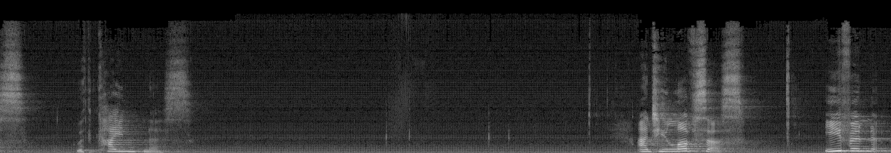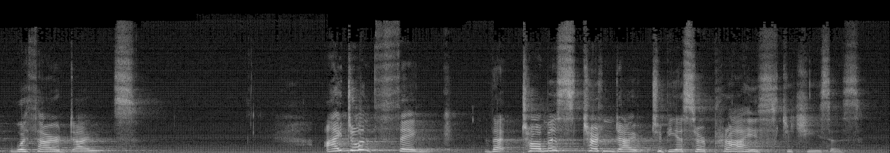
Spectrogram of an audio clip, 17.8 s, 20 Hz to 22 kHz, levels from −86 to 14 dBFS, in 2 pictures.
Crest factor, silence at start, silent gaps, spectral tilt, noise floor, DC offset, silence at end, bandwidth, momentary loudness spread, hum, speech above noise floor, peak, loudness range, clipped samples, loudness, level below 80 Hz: 20 dB; 0 s; none; -2 dB/octave; -45 dBFS; under 0.1%; 0.3 s; over 20 kHz; 20 LU; 60 Hz at -55 dBFS; 28 dB; 0 dBFS; 11 LU; under 0.1%; -17 LUFS; -50 dBFS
